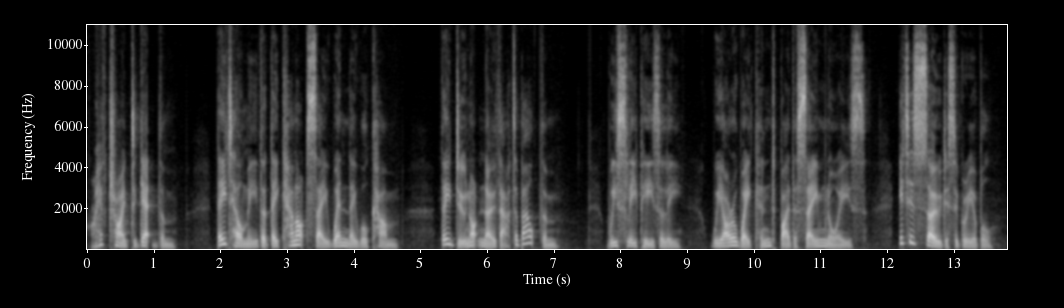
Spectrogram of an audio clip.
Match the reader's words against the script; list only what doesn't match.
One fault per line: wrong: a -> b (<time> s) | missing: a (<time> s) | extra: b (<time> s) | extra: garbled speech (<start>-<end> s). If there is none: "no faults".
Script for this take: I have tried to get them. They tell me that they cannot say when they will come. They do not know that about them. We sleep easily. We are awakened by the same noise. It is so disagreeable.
no faults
